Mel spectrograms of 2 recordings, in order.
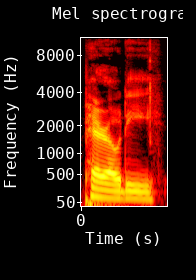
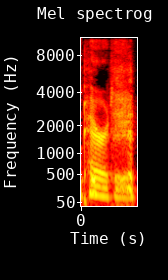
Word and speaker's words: parity: You said parity, not parody. Oh, yes, parity. Sorry. Not with lots of parrots. Parody. Gender parity. Sorry. It's the Michigan parity, accent. yes. We soften the D and the T in the middle of words.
